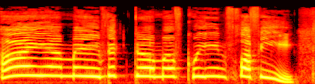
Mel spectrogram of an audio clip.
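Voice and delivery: squeaky porcupine voice, pitched way up. Narrator reading a story, Victoria answers the troll in her squeakiest porcupine voice. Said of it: "in her squeakiest porcupine voice".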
